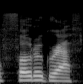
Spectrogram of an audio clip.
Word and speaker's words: photograph: For example, photograph noun is stressed on the first syllable. Photographic adjective is stressed on the third.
